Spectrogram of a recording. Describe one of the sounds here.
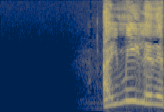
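A man speaks loudly through a microphone.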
